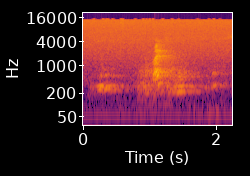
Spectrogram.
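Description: Speech only: a man lecturing, ending a point with a short questioning "right?".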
